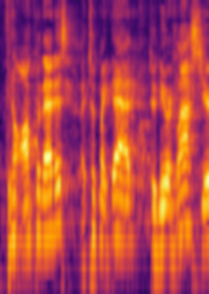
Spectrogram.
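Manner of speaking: ordinary delivery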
